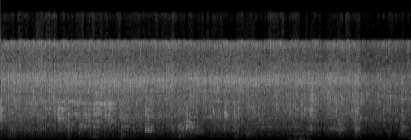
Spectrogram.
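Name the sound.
snakehead fish frying in a pan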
